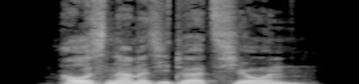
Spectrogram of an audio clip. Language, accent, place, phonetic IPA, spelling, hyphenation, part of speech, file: German, Germany, Berlin, [ˈaʊ̯snaːməzituaˌt͡si̯oːn], Ausnahmesituation, Aus‧nah‧me‧si‧tu‧a‧ti‧on, noun, De-Ausnahmesituation.ogg
- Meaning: 1. exceptional situation 2. exception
